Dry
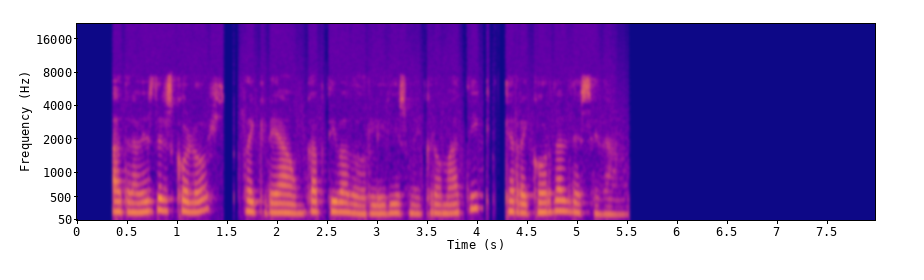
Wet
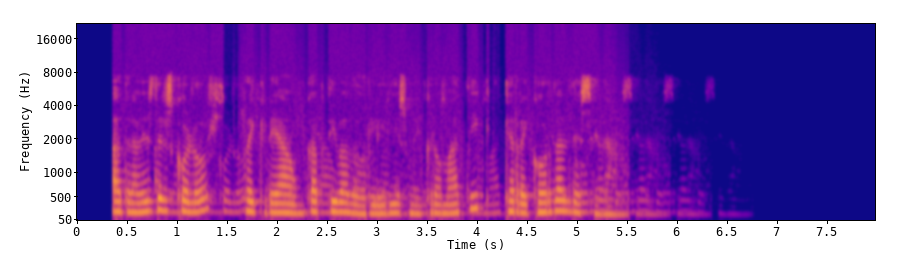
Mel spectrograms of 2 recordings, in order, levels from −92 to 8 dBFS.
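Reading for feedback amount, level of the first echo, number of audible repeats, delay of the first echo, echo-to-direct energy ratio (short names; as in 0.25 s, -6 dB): 30%, -19.0 dB, 2, 0.414 s, -18.5 dB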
